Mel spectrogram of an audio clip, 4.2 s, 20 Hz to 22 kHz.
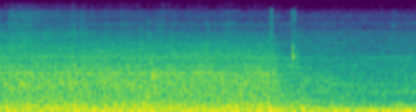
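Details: Payne air conditioner indoor air handler in closet, started by setting thermostat to 75 for cooling: blower comes up to steady, even rushing airflow, no squeal, rattle or grind; normal startup.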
